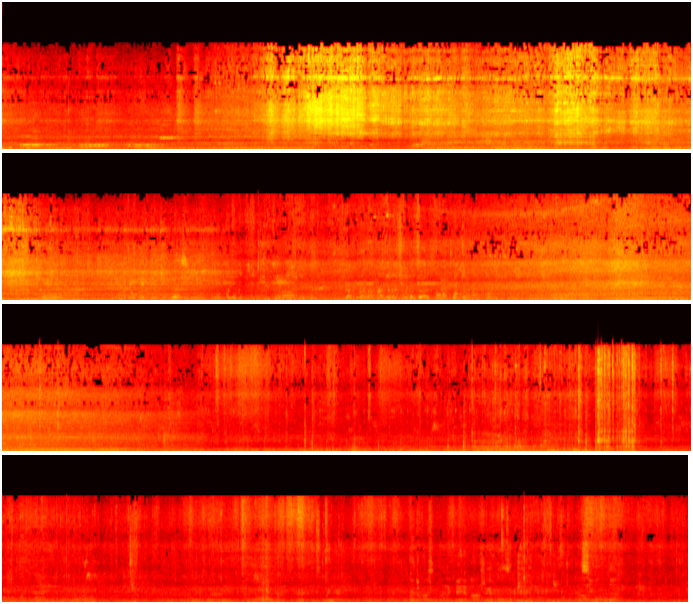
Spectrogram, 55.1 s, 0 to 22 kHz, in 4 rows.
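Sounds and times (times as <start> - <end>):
street noise: 0.0 - 55.0
vehicle engine rumble: 3.4 - 55.0.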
